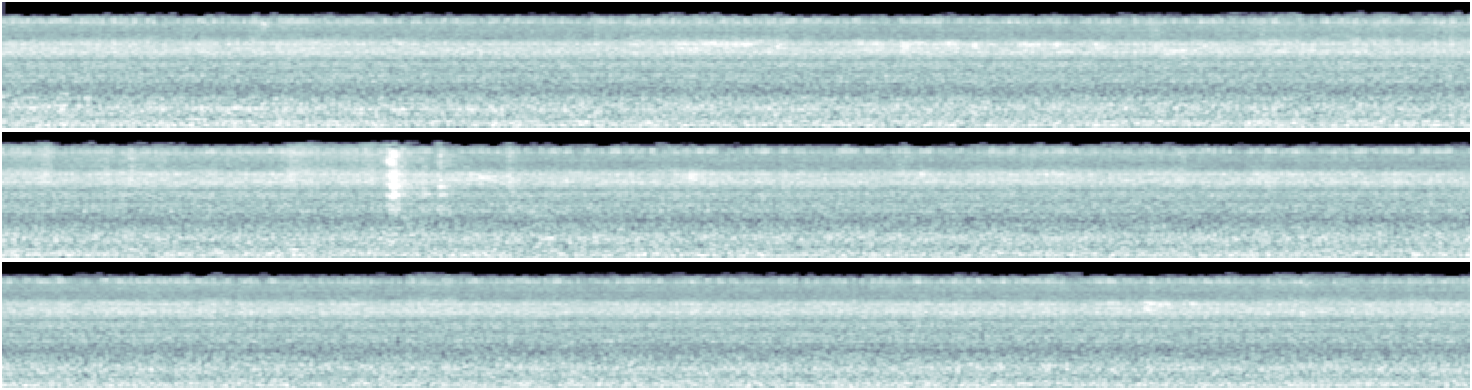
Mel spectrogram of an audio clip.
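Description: Steady running noise of a Shinkansen train heard inside the passenger cabin: an even low rumble with hiss, with one faint click about twelve seconds in.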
